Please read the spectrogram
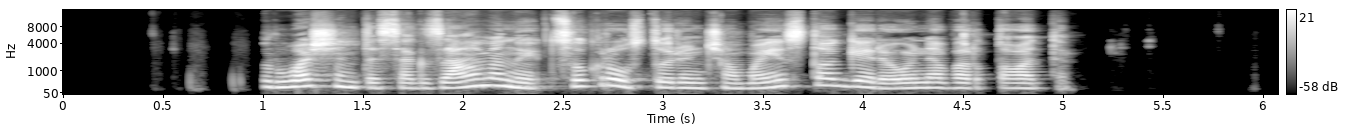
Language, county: Lithuanian, Kaunas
